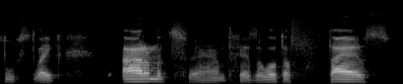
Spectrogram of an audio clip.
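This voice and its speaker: A man leading a casual class discussion on a video call, often pausing and searching for words. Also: medium pitch, fairly even intonation, smooth, no room sound. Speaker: discussion leader.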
